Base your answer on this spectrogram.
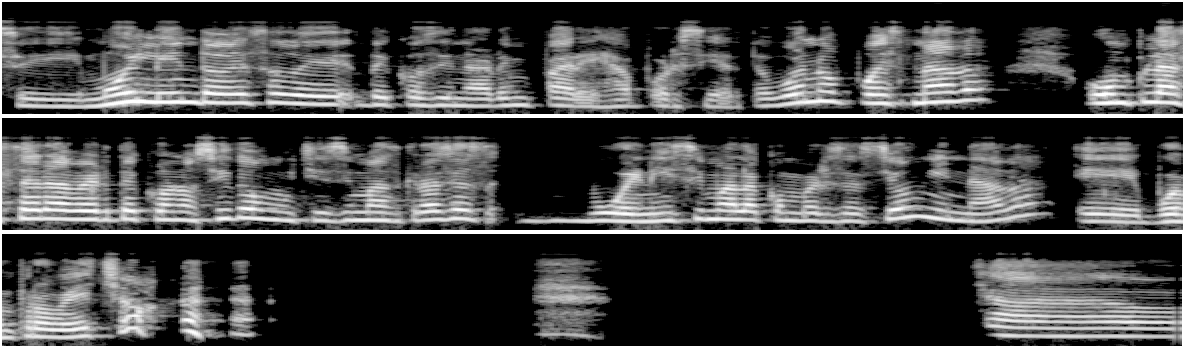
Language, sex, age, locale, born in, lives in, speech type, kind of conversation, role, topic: Spanish, female, 30-34, es-DO, Dominican Republic, Portugal, conversation, unstructured, none, ¿Cuál es tu comida rápida menos favorita y por qué?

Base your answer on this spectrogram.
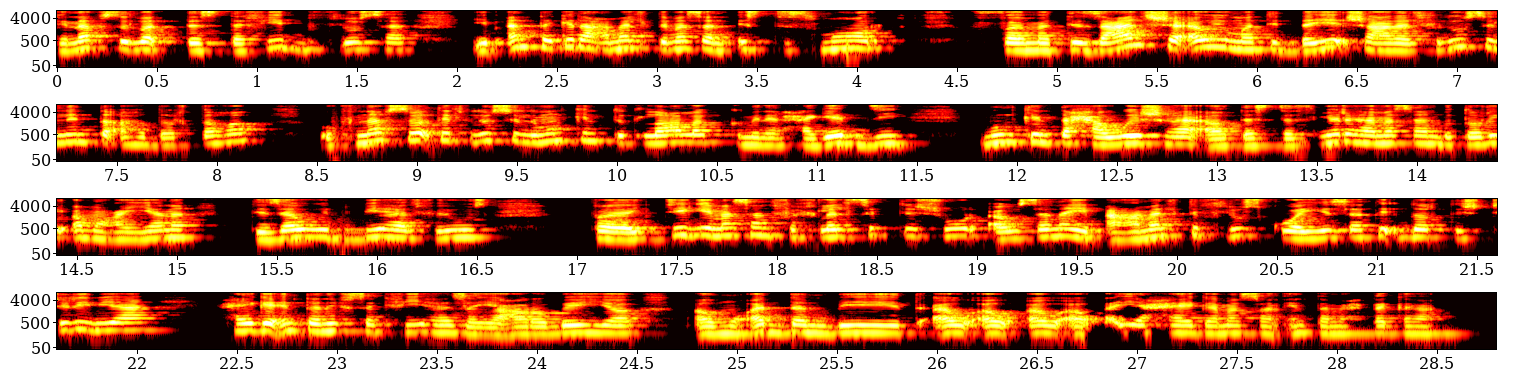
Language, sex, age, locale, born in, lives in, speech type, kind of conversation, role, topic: Arabic, female, 35-39, ar-EG, Egypt, Egypt, conversation, advice, advisor, إزاي أوازن بين المتعة الفورية وبين إني أحافظ على عادات كويسة عشان أوصل لأهدافي على المدى الطويل؟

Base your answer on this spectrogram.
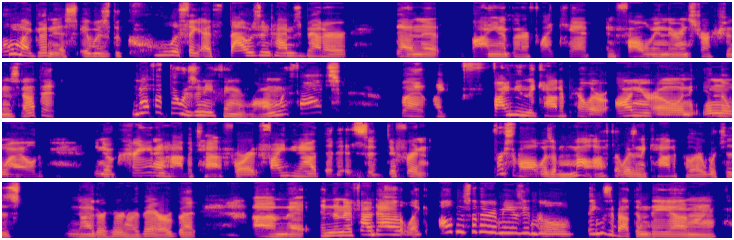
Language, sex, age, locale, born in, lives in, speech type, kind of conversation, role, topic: English, female, 55-59, en-US, United States, United States, conversation, advice, user, How can I maintain and deepen the joy I feel from reconnecting with nature?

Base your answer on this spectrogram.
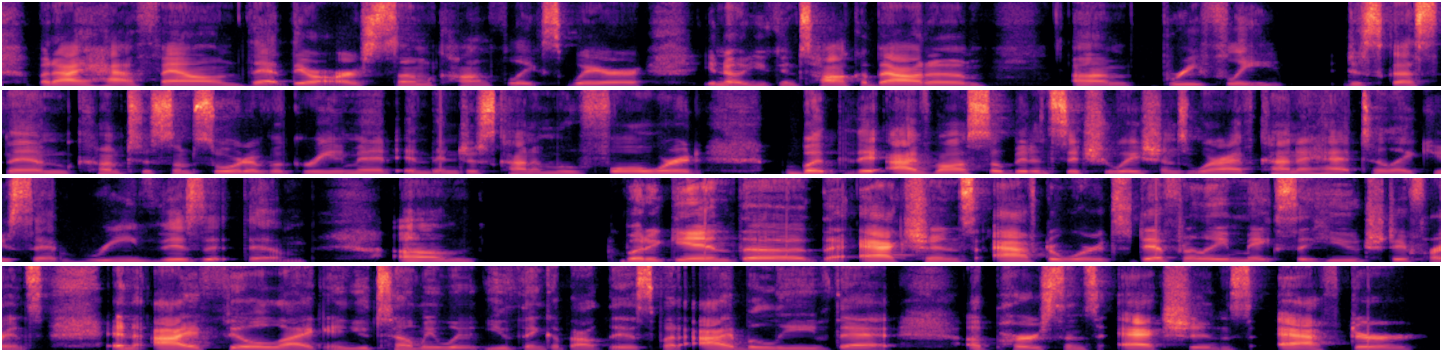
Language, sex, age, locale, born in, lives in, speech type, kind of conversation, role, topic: English, female, 30-34, en-US, United States, United States, conversation, unstructured, none, What does a sincere apology sound like to you?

